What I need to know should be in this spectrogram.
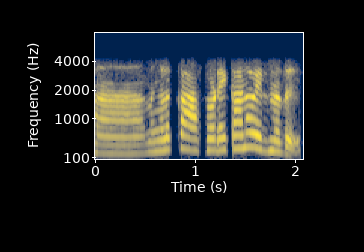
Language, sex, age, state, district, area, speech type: Malayalam, female, 45-60, Kerala, Kasaragod, rural, conversation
